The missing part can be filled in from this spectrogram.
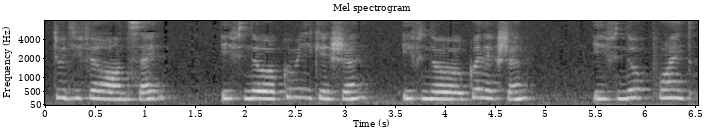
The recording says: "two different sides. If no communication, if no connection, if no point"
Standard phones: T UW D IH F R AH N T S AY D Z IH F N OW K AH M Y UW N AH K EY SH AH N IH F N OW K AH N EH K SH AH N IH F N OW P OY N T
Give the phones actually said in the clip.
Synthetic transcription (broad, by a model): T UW D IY F R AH T S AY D IH F N OW K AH M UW N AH K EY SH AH N IH F N OW K AH N EH K SH AH N IH F N OW P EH T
